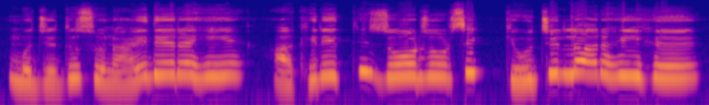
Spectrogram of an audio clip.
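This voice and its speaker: A woman voicing a playful, always-hungry little boy in a doll story, talking in an eager, excitable way. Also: sits high, moderate pace, no echo, clean studio sound. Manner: eager, excitable kid talk. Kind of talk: doll story role-play.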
